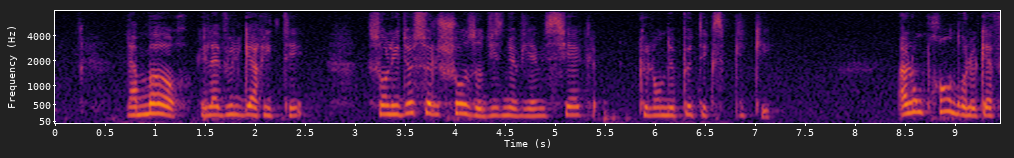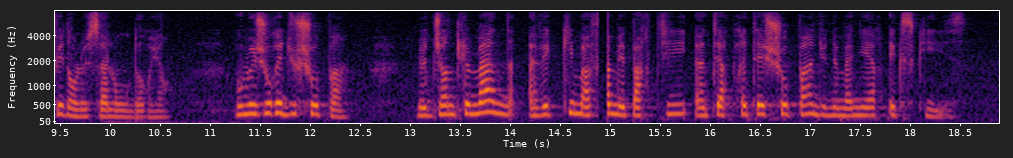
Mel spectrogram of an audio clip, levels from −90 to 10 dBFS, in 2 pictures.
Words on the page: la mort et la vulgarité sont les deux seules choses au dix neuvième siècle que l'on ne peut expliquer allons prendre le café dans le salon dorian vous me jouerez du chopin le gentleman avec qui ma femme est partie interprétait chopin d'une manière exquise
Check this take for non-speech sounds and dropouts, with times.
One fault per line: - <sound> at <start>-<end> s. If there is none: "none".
- dropout at 14.9-15.0 s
